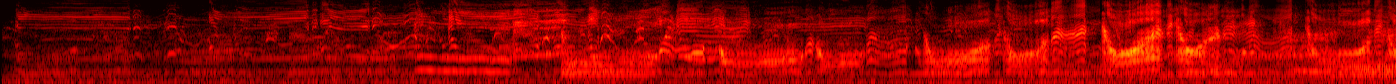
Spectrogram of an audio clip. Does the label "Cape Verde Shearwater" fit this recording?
Yes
